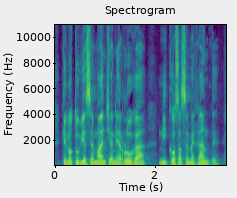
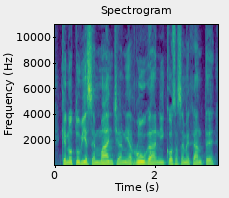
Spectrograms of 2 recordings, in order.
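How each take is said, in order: The two takes are said the same way.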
